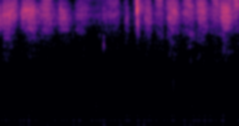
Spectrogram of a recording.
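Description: Faint scratching of a stylus rubbed across a tablet's writing surface in short strokes, as handwriting is drawn and erased.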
